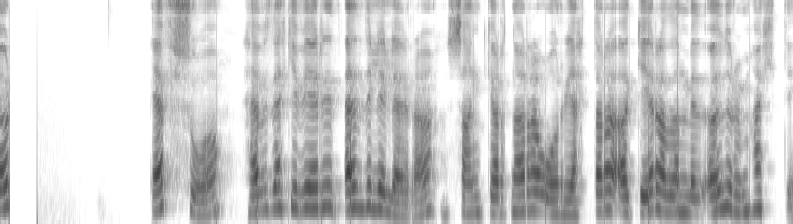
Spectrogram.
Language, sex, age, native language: Icelandic, female, 50-59, Icelandic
